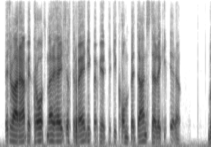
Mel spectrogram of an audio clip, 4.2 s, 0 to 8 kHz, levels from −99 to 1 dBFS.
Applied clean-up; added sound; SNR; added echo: neural diffusion model UNIVERSE++.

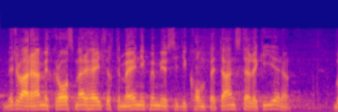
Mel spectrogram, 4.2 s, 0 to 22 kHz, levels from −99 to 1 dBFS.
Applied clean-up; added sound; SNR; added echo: none; none; none; none.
